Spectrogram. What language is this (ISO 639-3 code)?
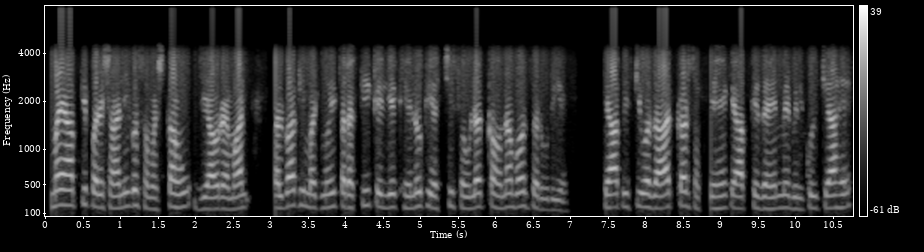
urd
